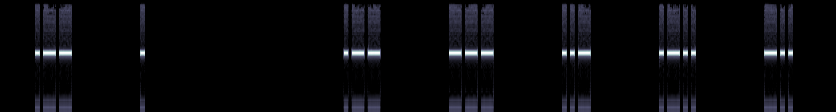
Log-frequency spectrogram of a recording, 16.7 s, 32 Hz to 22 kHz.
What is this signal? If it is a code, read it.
Morse code, heard as a keyed tone, about 15 wpm, spaced as for 5 wpm, 1000 Hz. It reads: WE WOULD
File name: qotdfiles / 5wpm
